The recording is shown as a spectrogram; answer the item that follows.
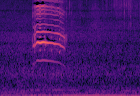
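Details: Four-week-old foster kitten meowing on grass outdoors for the first time, which it did not like; one clear, high, thin meow lasting about half a second, then low background rumble.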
